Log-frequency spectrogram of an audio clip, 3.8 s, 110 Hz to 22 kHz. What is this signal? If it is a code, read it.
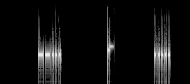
Morse code, heard as a keyed tone, about 36 wpm, 700 Hz. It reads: 7 5
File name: Single-Letter-Number-35wpm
